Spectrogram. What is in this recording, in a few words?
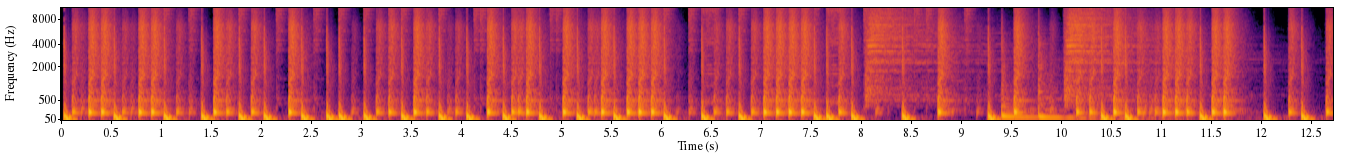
drums percussion, midi; midi vol 4 drums percussion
